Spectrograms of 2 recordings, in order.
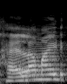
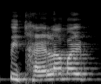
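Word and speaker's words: phthalimide: ए हो गया इसको थैला माइड कहते हैं इसको थैलीमायपत्ति थलीमा इड अभी नहीं कन्वर्ट पिथला माइड नहीं यहां साइलेंट है तो आप याद रखेंगे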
